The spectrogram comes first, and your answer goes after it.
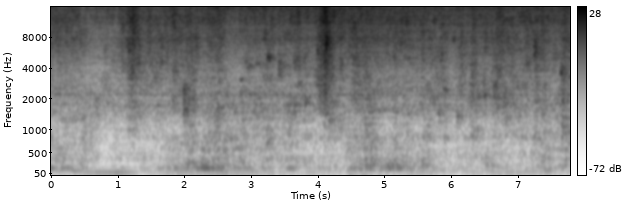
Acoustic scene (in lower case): restroom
